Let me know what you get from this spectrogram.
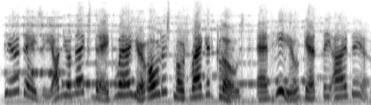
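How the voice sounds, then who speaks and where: A man voicing a prim lady advice host, with drawn-out delivery, in a 1950s radio comic-strip reading. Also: very high voice, sing-song, over music, pitched above the performer's own voice, full character voice. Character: prim female radio agony aunt, slow and sweet. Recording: muffled old radio recording.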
